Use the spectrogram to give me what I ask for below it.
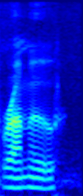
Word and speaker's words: Ramuh: It's pronounced Ramuh.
